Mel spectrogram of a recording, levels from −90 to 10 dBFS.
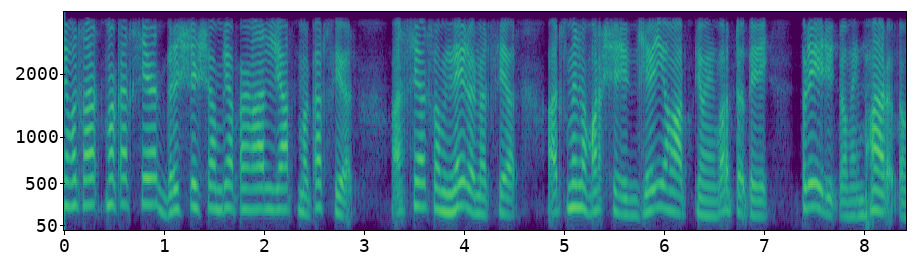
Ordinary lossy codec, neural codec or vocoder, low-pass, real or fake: none; autoencoder, 44.1 kHz, a latent of 192 numbers a frame, MeloTTS; 3.6 kHz; fake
